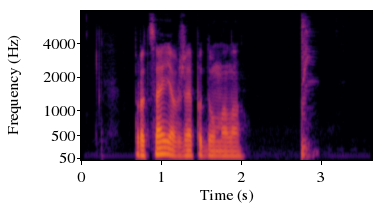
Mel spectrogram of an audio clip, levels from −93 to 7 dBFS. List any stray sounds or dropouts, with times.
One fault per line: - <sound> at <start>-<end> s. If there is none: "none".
- thud at 2.8-3.0 s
